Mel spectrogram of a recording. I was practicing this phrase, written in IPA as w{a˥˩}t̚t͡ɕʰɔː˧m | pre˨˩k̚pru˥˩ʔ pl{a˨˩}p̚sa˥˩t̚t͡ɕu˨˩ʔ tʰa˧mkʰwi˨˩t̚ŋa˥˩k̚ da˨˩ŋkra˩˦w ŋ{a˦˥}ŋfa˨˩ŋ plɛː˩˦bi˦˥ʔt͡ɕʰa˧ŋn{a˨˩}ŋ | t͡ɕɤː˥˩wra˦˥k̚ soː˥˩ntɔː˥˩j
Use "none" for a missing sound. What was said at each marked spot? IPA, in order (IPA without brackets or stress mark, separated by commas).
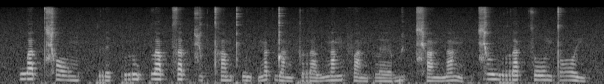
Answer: a˦˥, a˥˩, a˦˥, a˥˩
